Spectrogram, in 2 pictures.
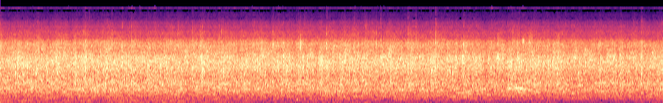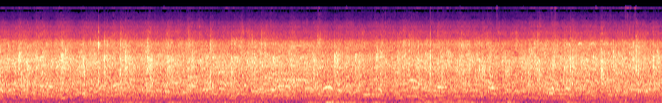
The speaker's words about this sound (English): The fans now applauding for Eleanor. I'll keep quiet as long as there's not much going on, because this is a genuine moment of community.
